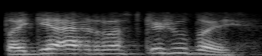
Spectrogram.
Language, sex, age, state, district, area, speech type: Kashmiri, male, 18-30, Jammu and Kashmir, Pulwama, urban, conversation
